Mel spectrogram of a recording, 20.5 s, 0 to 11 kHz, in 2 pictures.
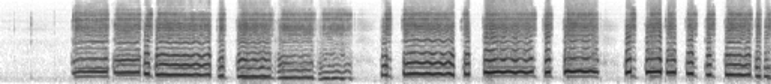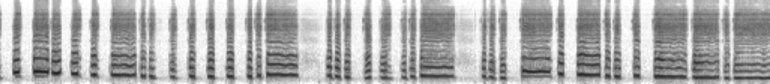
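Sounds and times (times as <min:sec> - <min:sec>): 
trumpet kazoo: 0:01.0 - 0:20.5.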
